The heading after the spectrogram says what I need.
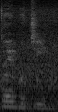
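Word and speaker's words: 对不起: So there is a specific word in Chinese named as toibuchi.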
